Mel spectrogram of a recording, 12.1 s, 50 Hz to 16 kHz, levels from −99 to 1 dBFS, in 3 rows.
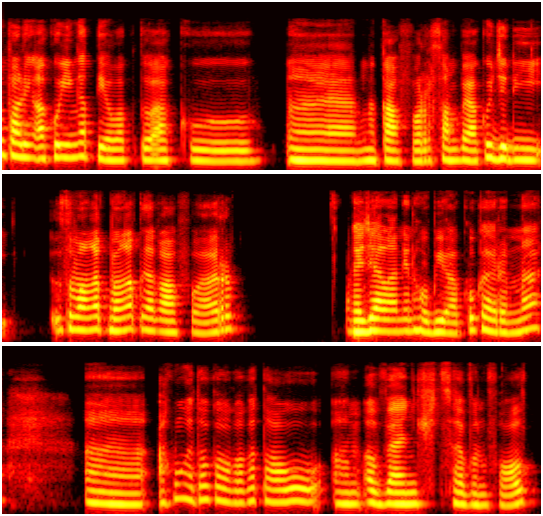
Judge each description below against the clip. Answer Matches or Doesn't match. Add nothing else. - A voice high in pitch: Matches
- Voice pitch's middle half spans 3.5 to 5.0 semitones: Doesn't match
